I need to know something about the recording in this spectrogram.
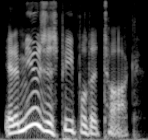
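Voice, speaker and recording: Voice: mid-range voice, big pitch swings, measured pace, mellow, no echo, studio quality. A reader voicing a suave, shrewd French count in an audiobook story, languid, polite and ironic. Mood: languid, dismissive.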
